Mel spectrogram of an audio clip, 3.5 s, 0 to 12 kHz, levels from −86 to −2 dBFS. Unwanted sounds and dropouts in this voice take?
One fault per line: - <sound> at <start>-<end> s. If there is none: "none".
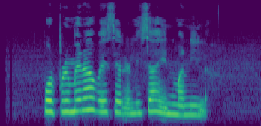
none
